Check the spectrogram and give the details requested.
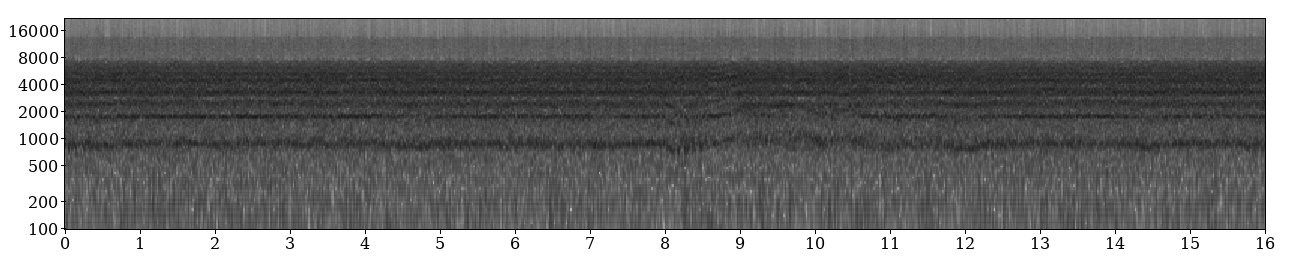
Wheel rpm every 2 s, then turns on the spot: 230, 230, 230, 230, 270, 240, 230, 230.
none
